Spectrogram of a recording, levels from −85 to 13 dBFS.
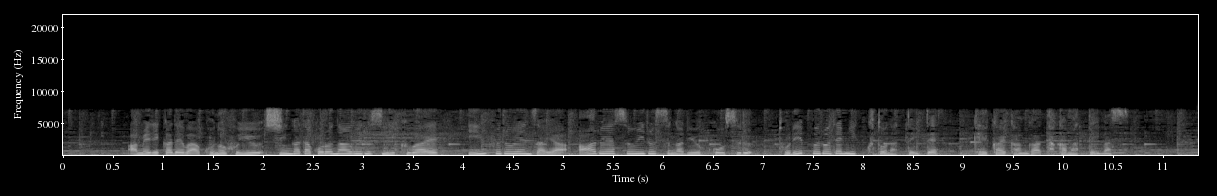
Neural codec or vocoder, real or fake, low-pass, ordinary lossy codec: none; real; 7.2 kHz; none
